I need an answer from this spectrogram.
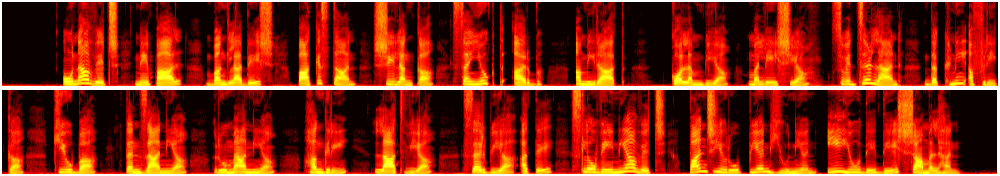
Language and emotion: Punjabi, neutral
